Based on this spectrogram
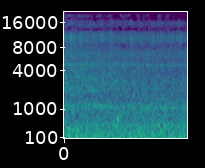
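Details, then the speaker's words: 2008 Toyota Estima E-Four X Hybrid engine running with the air conditioning on. Smooth, quiet, even idle with no tapping or squeaking; runs perfectly. "So, you can hear the engine when it does run is nice and quiet. No tapping noises or squeaking noises. Runs perfectly."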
